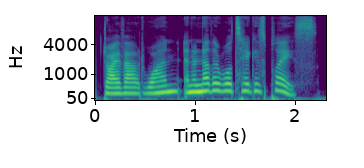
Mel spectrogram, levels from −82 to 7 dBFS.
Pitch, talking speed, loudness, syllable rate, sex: 230 Hz, 235 wpm, -15 LUFS, 6.6 syllables/s, female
